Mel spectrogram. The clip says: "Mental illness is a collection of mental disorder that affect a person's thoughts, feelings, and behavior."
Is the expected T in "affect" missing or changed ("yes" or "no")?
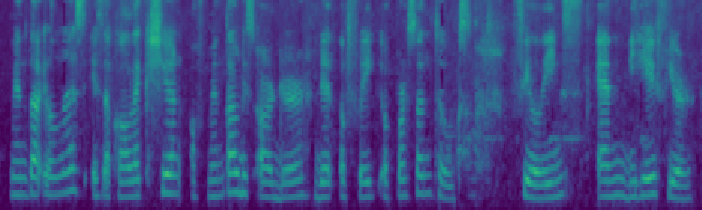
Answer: yes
